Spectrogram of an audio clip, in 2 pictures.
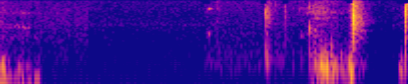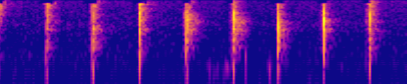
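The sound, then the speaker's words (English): A quiet stretch, then a crisp run of audience finger snaps for a performed piece, about a dozen, in a steady even rhythm, fairly loud, with no talking. “Claps, snaps, the whole nine yards for this piece right here.”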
